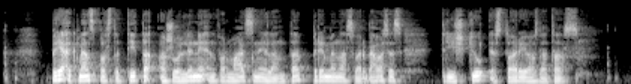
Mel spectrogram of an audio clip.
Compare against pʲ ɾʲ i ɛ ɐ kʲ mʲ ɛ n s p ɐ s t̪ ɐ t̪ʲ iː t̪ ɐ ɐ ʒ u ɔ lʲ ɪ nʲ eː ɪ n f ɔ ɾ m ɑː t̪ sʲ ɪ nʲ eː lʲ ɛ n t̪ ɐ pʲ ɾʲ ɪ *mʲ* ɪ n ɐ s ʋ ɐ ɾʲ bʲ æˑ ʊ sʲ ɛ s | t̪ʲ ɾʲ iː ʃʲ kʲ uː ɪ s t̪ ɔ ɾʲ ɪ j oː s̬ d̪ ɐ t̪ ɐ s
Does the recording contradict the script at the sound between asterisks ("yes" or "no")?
no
